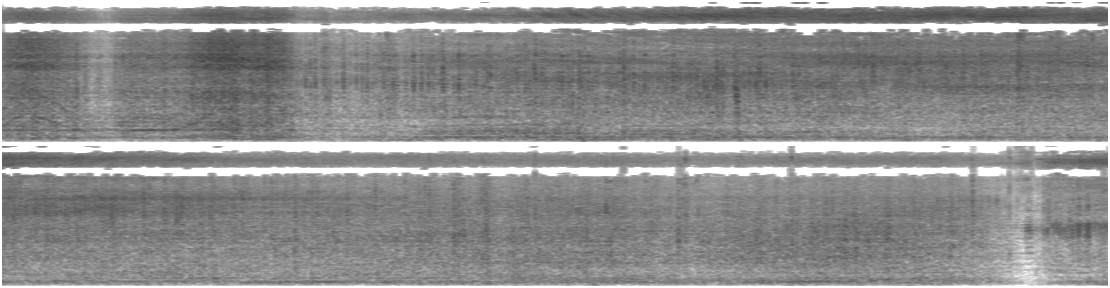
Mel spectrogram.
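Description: Model railway prairie tank locomotive running along the track hauling coaches: steady hum of the small electric motor and rattle of the wheels on the rails. It is louder a couple of seconds in and fades away near the end.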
